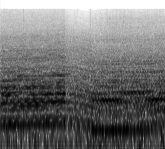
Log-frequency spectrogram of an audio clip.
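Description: A car engine drops briefly in pitch at a gear change.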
